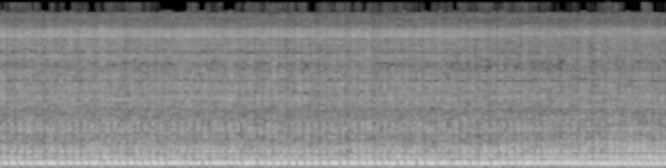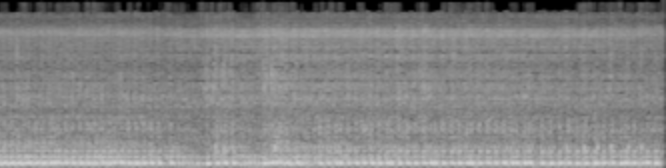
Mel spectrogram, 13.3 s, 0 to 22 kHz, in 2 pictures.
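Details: Honda CB200 first start after many months stored, after air filter work and fuel run through: steady even low burble, smooth regular beat, no misses or knocks; normal idle.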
